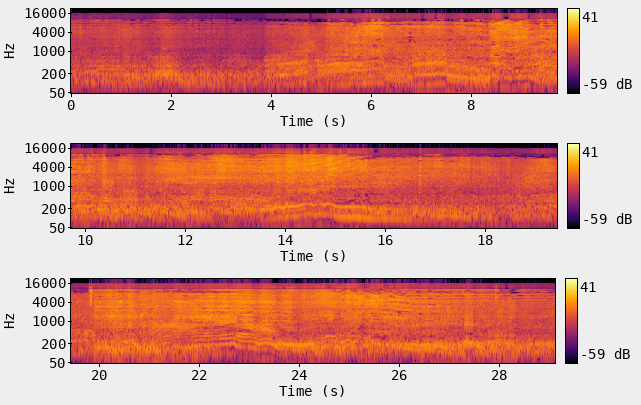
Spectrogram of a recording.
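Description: Pit bike engines revving hard as the bikes ride the dirt track, their pitch rising and falling repeatedly as they accelerate and back off, with more than one bike heard at once at times.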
